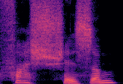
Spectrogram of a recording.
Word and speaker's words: fascism: "Fascism", so it's "fasc", not "fasc", but "fascism", fascism, which is the more...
